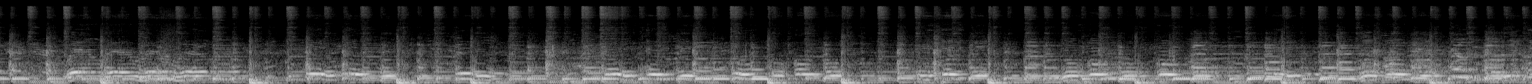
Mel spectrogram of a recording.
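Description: Live reggae band playing, with electric guitar to the fore over bass and drums.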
